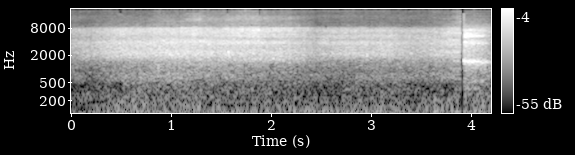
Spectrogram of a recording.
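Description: Steady waves and surf roll along the Black Sea coast under gusting wind buffeting the microphone, a continuous broad wash with no voices.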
